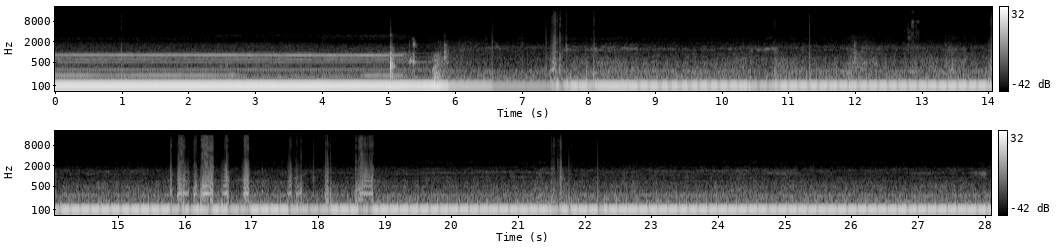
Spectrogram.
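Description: Hot air rework gun blowing while a MOSFET is soldered onto a motherboard: a steady low hum with air noise. A few sharp clicks sound around the middle. A set of steady tones sounds over it for the first five seconds, then cuts off.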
